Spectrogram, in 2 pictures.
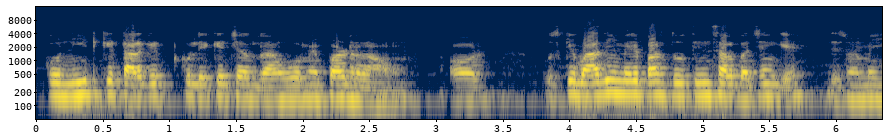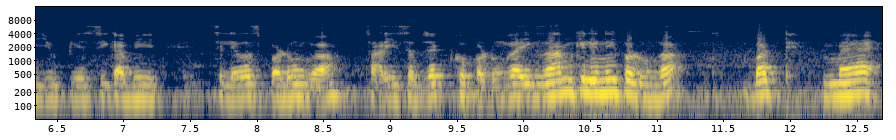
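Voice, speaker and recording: A man's voice: fairly high pitch, steady tone, moderate pace, a little hiss or hum. Earnest young man, muffled lo-fi sound. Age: 20s. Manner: earnest, reflective, mixing English words. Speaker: vlogger and aspiring doctor. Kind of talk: casual talk to camera.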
